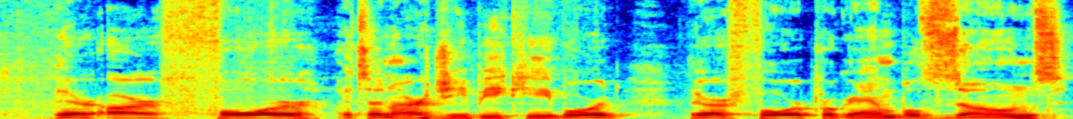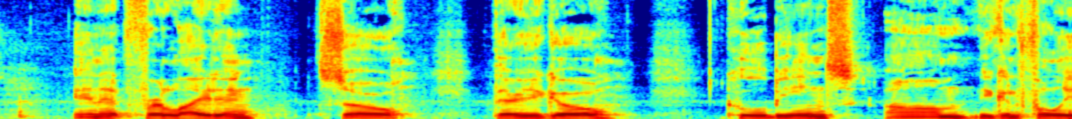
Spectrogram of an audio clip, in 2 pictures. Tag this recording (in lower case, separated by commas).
speech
